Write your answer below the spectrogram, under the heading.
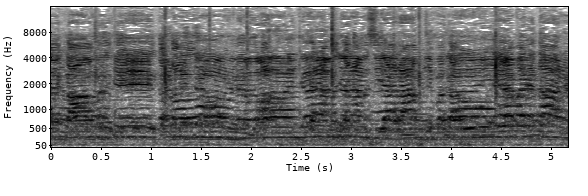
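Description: Several voices singing a devotional chant together, continuing without a break.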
